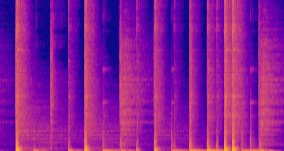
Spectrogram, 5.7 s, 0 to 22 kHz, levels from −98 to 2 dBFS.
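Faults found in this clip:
No audible faults found in the music clip; no dropouts, level anomalies or timing irregularities to attribute to any component.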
